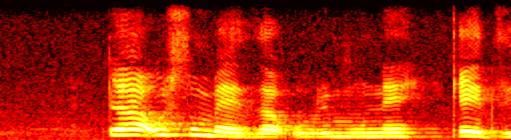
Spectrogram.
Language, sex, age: Venda, female, 24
